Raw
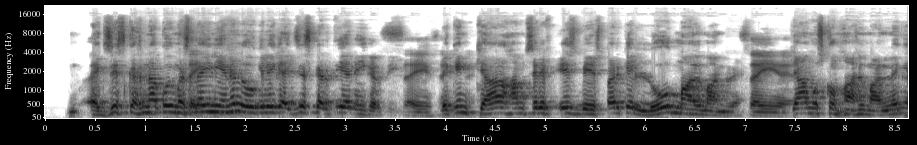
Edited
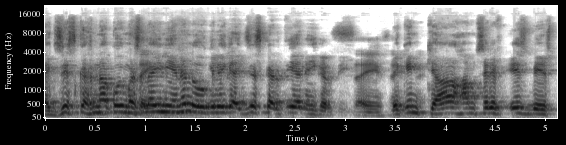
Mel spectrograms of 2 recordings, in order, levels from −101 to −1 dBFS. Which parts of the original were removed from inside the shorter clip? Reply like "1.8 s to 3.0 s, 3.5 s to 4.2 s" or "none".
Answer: none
